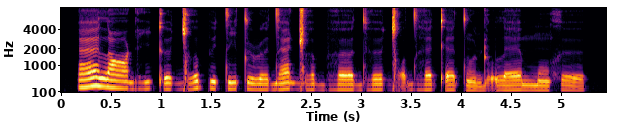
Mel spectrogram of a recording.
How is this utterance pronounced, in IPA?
æ l ɑ ɡʱ i kʼ ø ɡ͡ǀ ɵ p y t i t ʉ ɭ ø d æ ɡ͡ǁ œ bʱ œ dʱ ø ɡ͡ǀ ɔ̰ dʱ ɛ kʼ ɛ t õ ɖ o̰ l ɛ m õ x ø

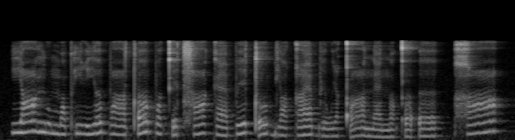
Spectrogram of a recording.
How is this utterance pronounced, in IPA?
j ɑ ŋ u m ɒ pʰ j i j ə b ɑ tʼ ʌ p ʌ kʼ ɪ t͡sʰ ɑ k æ p ɪ tʼ ʊ b j ɒ q æ b ɪ w i qʼ ɑ n æ n ɒ kʼ ʌ ʔ ə | χ ɑ

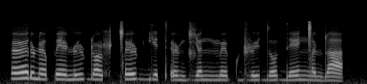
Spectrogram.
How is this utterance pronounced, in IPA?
œ ɾ o ɳ ə p e ɳ y ɖ ɔ ʂ ǀ ø ɖ ɡʲ e tʼ ø ɳ d͡ʑ œ n m ø p ɖ͡ʐ y d o d̪ e ŋ͡ǀ ə ɳ ɖ a

